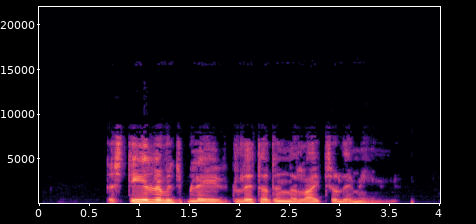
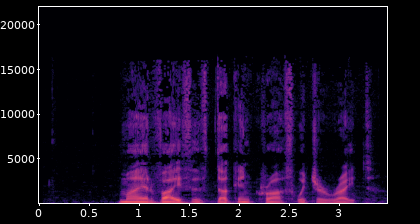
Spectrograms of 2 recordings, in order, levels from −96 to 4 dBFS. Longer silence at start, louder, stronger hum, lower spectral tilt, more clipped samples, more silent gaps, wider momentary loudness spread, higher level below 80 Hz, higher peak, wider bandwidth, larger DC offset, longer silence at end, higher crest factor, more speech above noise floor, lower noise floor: about the same, 0.7 s vs 0.8 s; first, -18 LUFS vs -39 LUFS; neither; about the same, -5 dB/octave vs -5 dB/octave; neither; neither; first, 13 LU vs 9 LU; first, -60 dBFS vs -70 dBFS; first, 0 dBFS vs -20 dBFS; second, 8 kHz vs 16.5 kHz; neither; first, 0.6 s vs 0.15 s; about the same, 18 dB vs 20 dB; first, 57 dB vs 40 dB; second, -74 dBFS vs -79 dBFS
